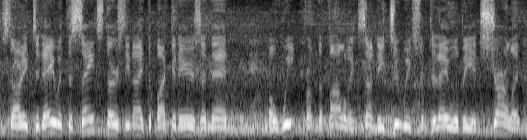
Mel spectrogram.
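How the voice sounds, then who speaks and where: A man's voice: a little high, fairly quick. A man working as a radio play-by-play announcer, giving live football broadcast commentary. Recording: clear stadium noise behind.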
